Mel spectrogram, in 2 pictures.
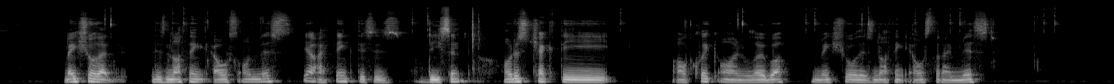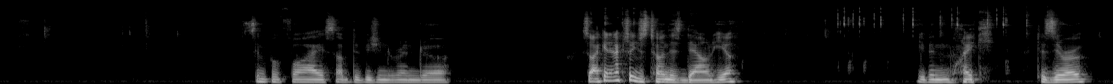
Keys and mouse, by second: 1.0 click, 4.7 n, 7.4 click, 20.0 click.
